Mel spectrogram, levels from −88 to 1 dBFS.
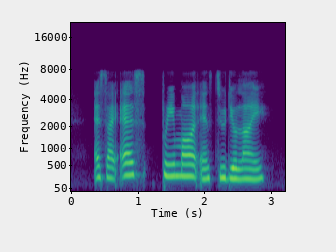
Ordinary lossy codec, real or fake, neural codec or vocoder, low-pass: none; fake; codec, 16 kHz, 0.9 kbps, LongCat-Audio-Codec; none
